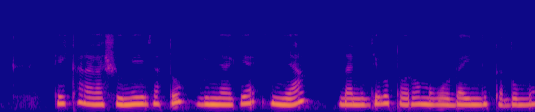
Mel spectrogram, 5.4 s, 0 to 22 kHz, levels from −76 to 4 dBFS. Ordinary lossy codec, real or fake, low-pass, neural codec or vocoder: none; fake; 7.2 kHz; codec, 16 kHz, 4 kbps, FunCodec, trained on Chinese and English, 50 frames a second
